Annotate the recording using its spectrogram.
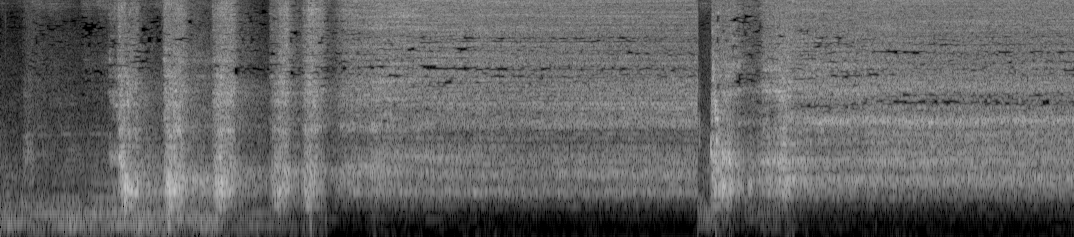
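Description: Cloth rag rubbed in short, quick strokes over an engine bay, then a steady loud hiss that starts about two and a half seconds in and dips briefly a little past the middle.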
